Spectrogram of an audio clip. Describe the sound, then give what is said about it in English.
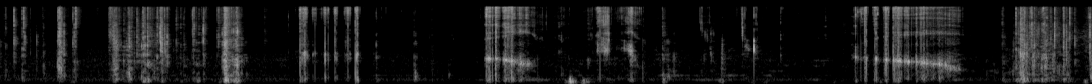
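Crisp crunching of Hot Cheetos spicy cheese puffs eaten for ASMR, with repeated bites and steady chewing in irregular bursts, some pauses between, and no talking. “So, anywho, I'm just gonna pop out some hot Cheetos and start munching down.”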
